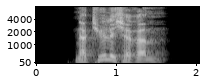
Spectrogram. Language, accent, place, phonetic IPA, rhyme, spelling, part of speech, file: German, Germany, Berlin, [naˈtyːɐ̯lɪçəʁəm], -yːɐ̯lɪçəʁəm, natürlicherem, adjective, De-natürlicherem.ogg
- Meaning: strong dative masculine/neuter singular comparative degree of natürlich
